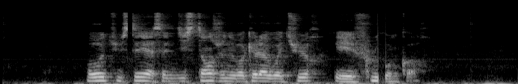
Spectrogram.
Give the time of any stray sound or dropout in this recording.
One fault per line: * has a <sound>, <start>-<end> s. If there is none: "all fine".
* has a dropout, 1.3-1.3 s
* has a dropout, 3.8-3.9 s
